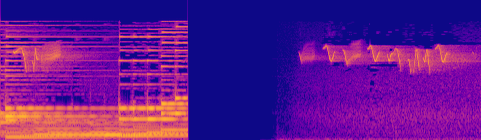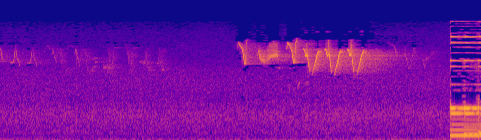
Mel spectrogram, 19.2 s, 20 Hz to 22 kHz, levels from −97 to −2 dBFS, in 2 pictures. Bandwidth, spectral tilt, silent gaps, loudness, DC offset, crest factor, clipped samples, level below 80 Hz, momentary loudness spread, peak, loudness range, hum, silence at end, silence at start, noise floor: 12 kHz; -4 dB/octave; 3.75-5.19 s; -21 LUFS; under 0.1%; 20 dB; under 0.1%; -58 dBFS; 21 LU; -4 dBFS; 14 LU; none; 0 s; 0 s; -66 dBFS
